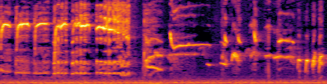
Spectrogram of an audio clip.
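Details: Female Javan white-eye calls used as a lure to get caged birds singing freely: high thin whistles and fast twittering chirps, some long level notes, over a steady low electrical hum.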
